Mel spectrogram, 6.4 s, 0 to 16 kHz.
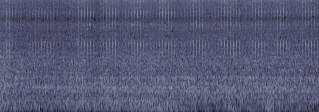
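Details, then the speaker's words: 2005 Chrysler Town & Country with a cylinder-specific misfire code: rapid crisp snapping about four times a second over a rough, uneven idle, with engine shake and a squeaky exhaust. Spark tested good; the plug looked pretty worn but not likely to cause a constant misfire. "I'm not sure how well the shakiness shows up on the video, but it definitely has a misfire. One thing you do notice on the video is the squeakiness of the exhaust."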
